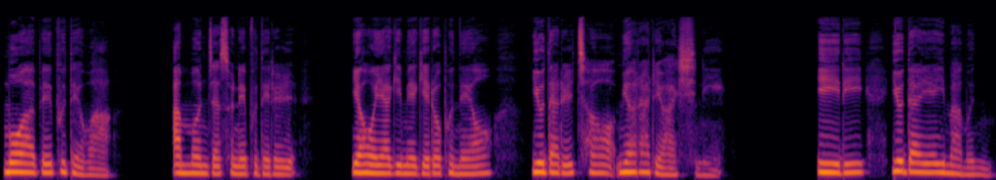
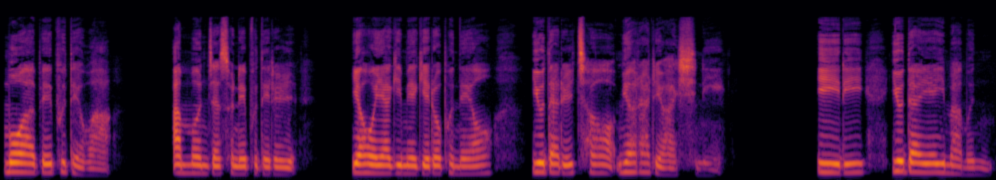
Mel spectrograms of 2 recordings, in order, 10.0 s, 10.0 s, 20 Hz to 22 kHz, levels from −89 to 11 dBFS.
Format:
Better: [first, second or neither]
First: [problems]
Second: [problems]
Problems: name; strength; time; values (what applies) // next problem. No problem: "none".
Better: first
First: none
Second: thin; very; fading below 300 Hz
